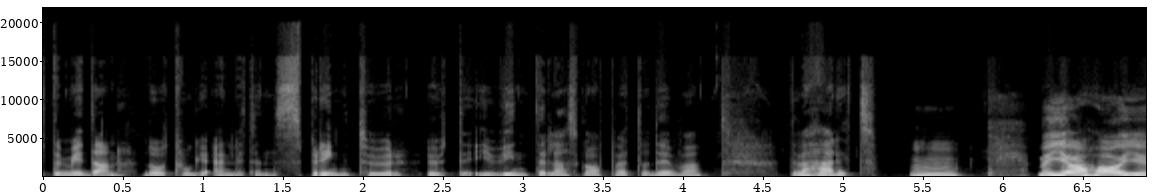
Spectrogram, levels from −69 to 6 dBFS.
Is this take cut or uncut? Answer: uncut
